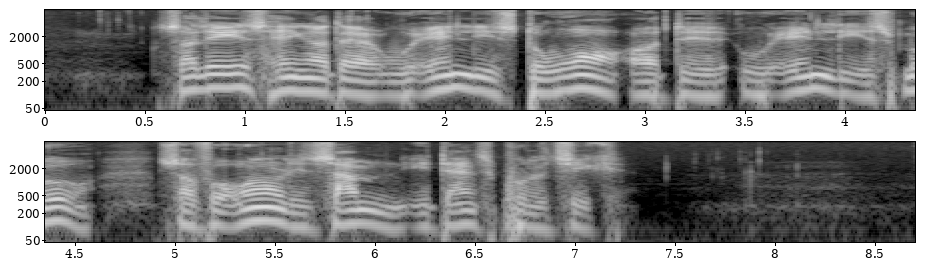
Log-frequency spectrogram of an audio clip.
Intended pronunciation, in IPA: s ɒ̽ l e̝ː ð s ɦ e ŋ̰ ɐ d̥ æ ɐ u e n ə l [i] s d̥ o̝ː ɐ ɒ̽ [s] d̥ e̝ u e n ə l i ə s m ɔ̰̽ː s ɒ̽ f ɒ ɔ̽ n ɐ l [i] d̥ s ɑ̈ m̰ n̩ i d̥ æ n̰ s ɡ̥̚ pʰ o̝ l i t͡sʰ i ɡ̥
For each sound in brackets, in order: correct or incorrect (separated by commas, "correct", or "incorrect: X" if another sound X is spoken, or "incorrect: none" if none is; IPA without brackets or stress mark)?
correct, incorrect: none, correct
